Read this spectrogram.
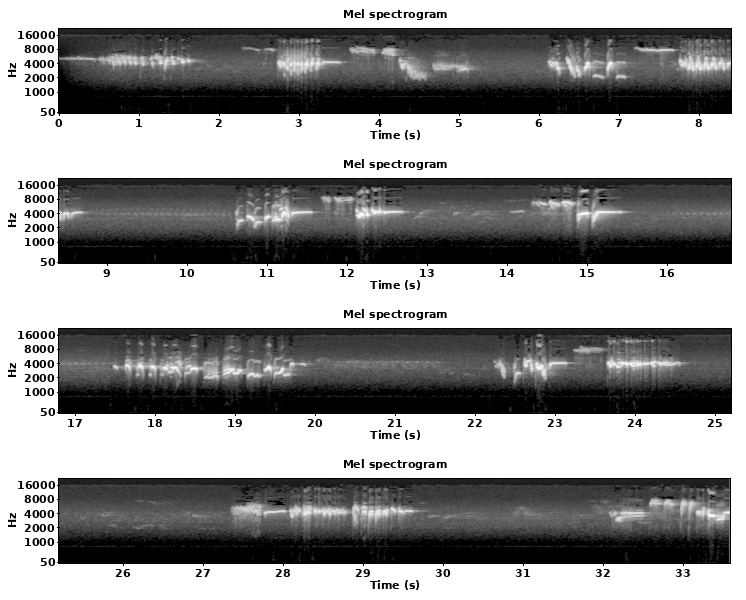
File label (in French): rouge gorge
